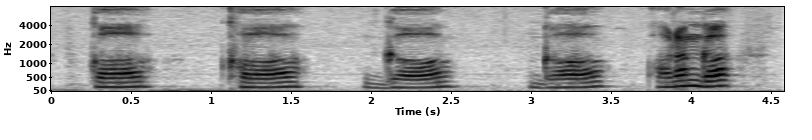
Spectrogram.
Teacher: अगर हम बात करें क वर्ग की, यानी कि क, ख, ग, घ और अंग, तो इनका उच्चारण स्थान होता है कंठ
